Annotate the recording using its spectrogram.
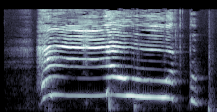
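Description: A child's voice holding one loud, long high note that starts about a third of a second in, sags slightly in pitch, and lasts about a second and a half.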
